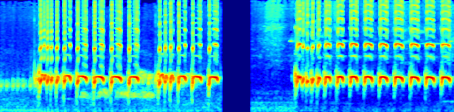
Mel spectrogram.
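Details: Local zebra dove singing: a long run of clipped, hollow cooing notes, each sharply accented. A short silent gap splits it, and a steady, evenly spaced series of coos follows.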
